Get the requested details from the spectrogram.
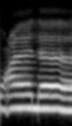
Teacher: Karena lam berbaris fathah panjang maka huruf lam panjang dua harakat. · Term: mad thobi'i muqaddar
